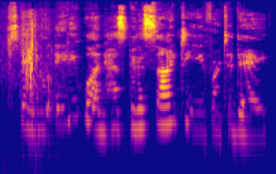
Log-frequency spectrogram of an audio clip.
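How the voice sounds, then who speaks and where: A woman's voice: mid-range voice, lively intonation, moderate pace, creaky, far from the mic, background noise. A woman playing a rule-bound female mainframe computer in an audio drama, clipped and procedural. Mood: formal, procedural.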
